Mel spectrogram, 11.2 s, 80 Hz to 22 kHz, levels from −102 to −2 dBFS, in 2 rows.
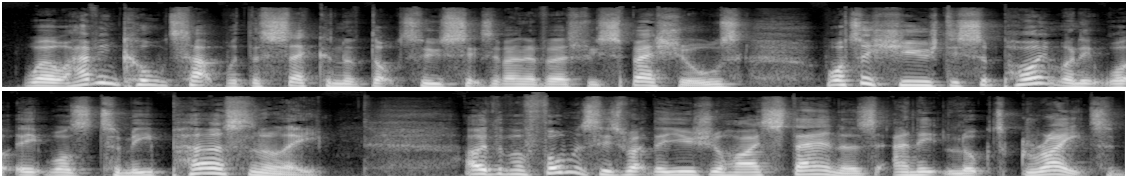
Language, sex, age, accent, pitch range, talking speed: English, male, 40-59, British, 110-155 Hz, 185 wpm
